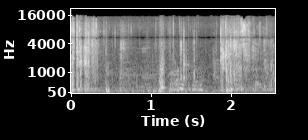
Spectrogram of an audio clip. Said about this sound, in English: Oh, the noise as well, breaking of bones. But there's no feeling inside the body.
